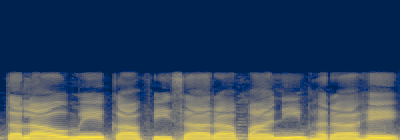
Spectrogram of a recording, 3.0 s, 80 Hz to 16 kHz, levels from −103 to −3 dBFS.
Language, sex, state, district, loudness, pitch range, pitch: Hindi, female, Madhya Pradesh, Bhopal, -9 LUFS, 190-215 Hz, 200 Hz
